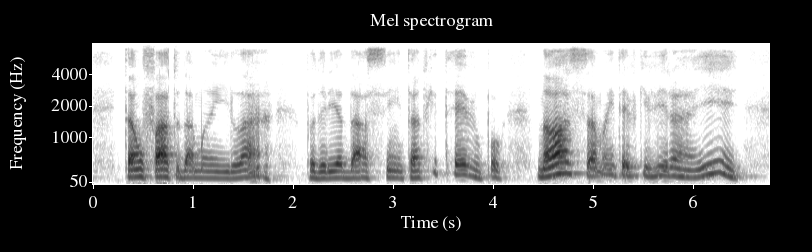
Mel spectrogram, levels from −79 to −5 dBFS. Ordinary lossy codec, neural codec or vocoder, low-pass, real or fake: Opus, 24 kbps; none; 7.2 kHz; real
